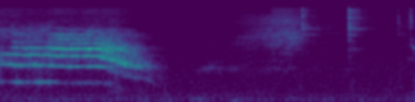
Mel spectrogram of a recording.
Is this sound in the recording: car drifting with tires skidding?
no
